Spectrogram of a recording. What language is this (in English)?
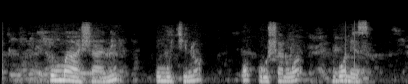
Kinyarwanda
